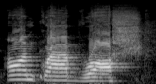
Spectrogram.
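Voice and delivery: slow, high, loud mock Cockney boy; Cockney accent. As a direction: ham up a Cockney street kid. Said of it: "strongest Cockney accent".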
